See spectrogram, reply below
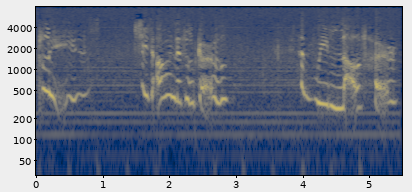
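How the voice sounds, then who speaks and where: A woman's voice: extremely high pitch, drawn-out words, background noise, full character voice. An actress playing a desperate mother who tearfully begs a police sergeant to find her daughter, in an old radio drama. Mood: tearful pleading. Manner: tearful, pleading. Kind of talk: 1970s radio drama acting. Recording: tinny old radio broadcast.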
